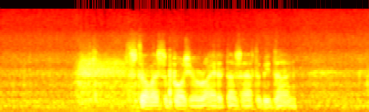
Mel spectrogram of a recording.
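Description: A young man speaks calmly and softly, close by.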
